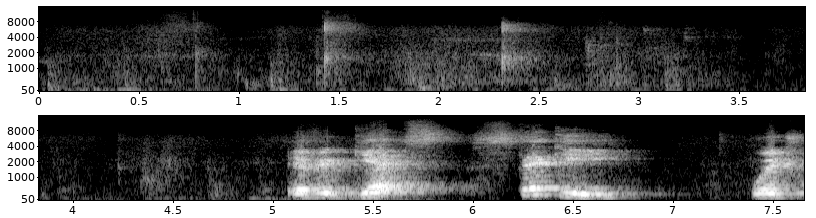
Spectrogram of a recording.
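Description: A mop swishes across a tiled floor.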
